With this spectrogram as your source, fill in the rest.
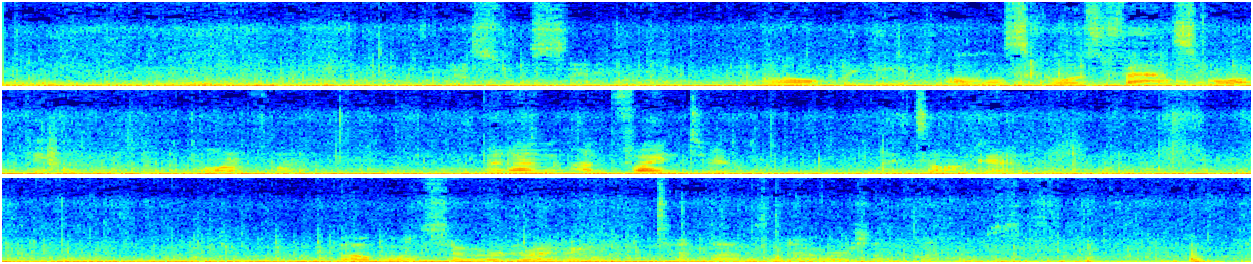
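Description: A car engine drones steadily while driving on a rough road.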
